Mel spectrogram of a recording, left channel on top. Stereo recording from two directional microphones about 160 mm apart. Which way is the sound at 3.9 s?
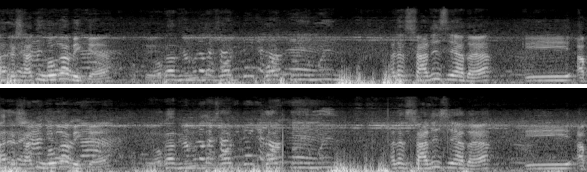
15° left (ahead or behind).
